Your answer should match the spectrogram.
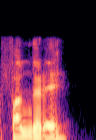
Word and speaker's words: Whangarei: And I believe is it Whangarei? – Yeah, absolutely. So it's a Maori place name.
